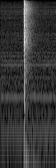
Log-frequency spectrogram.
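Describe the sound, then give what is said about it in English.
A single sharp slap on skin to the groin: one crisp, loud crack with a quick decay, standing alone over a faint steady hum. “A sharp slap to your balls. And another. And another.”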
